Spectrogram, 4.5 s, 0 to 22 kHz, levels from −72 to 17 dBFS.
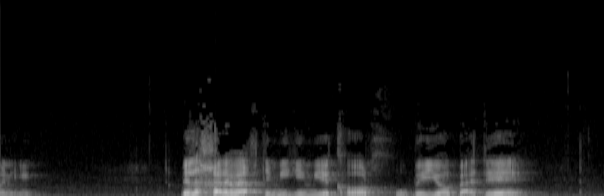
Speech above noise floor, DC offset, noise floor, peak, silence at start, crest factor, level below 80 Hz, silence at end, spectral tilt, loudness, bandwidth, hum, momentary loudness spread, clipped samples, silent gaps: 33 dB; under 0.1%; -52 dBFS; 0 dBFS; 0 s; 20 dB; -68 dBFS; 0.55 s; -4.5 dB/octave; -19 LUFS; 10.5 kHz; none; 13 LU; under 0.1%; none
